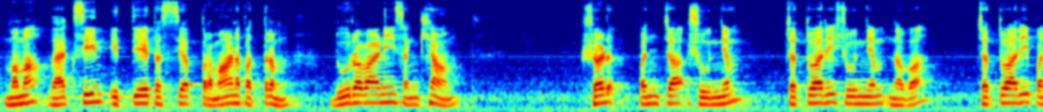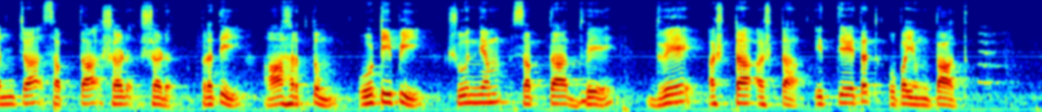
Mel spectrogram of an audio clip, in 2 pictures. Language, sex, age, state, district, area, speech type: Sanskrit, male, 30-45, Karnataka, Dakshina Kannada, rural, read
